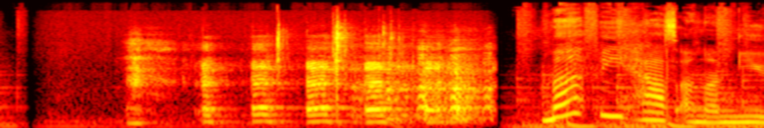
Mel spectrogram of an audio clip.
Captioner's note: laughing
